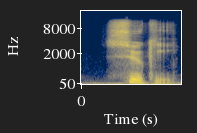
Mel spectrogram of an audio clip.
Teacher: It's basically when the vowels I and U become very quiet or almost silent when they're sandwiched between voiceless consonants. So it's like they disappear. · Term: devoicing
